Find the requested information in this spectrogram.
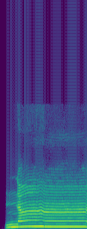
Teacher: Na ikhfa. This ikhfa is light, and you're keeping the sound in your nose for a longer time.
